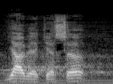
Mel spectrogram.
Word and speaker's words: 야훼: 왜냐하면 원래 일을 행하시는 여호와, 그 일을 지어 성취하는 야훼 하나님이신데, 야훼라 해도 좋고 여호와라 해도 좋습니다. 그러나 야훼란 말이 더 정확한 발음입니다.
